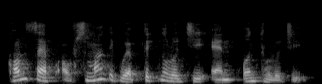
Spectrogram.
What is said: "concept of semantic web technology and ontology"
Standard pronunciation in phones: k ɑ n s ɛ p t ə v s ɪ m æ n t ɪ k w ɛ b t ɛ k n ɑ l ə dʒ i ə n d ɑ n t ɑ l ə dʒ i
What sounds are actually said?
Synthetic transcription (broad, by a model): k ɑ n s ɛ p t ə f s m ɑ t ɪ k w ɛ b t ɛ k n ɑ l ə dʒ i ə n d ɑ n t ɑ l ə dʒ i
